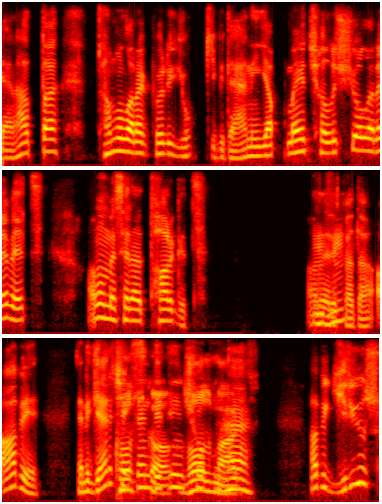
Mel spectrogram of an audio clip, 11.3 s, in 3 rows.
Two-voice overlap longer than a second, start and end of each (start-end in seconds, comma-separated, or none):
8.7-10.0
